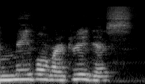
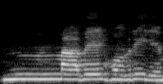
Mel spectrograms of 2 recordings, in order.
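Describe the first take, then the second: First: Said in the usual way. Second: "Mabel Rodriguez" said the Spanish way, slowly; Spanish vowels in "Mabel Rodriguez", rolled and slow; Spanish pronunciation. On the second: Shown as a demonstration. Telling a friend her Puerto Rican name, Spanish pronunciation. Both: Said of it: "When we've moved to Puerto Rico".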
